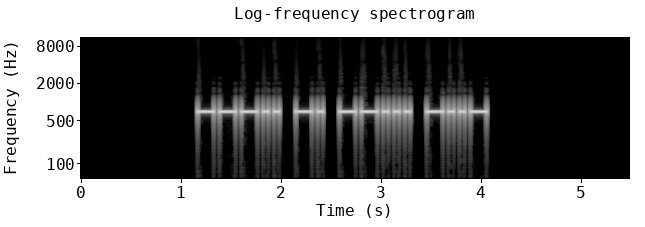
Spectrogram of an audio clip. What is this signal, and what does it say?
Morse code, heard as a keyed tone, about 22 wpm, 700 Hz. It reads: 8N7X
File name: practice / 22wpm / Four Letter-Number Combinations - 22wpm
